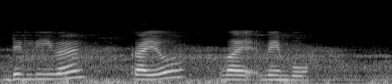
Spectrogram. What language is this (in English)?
Sindhi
